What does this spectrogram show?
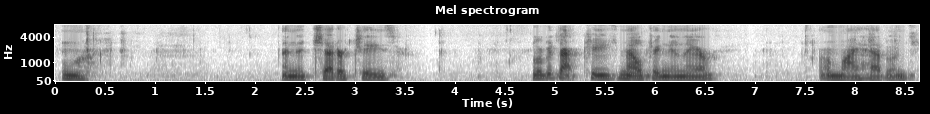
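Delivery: ordinary talk, nothing marked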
